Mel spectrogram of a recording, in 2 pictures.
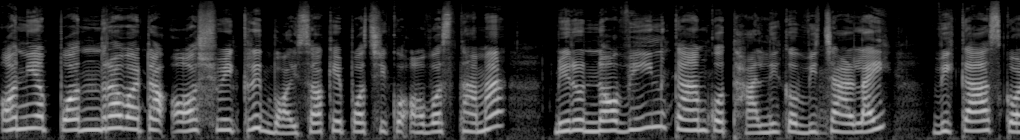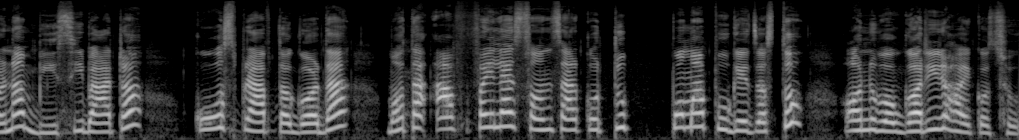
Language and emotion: Nepali, happy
